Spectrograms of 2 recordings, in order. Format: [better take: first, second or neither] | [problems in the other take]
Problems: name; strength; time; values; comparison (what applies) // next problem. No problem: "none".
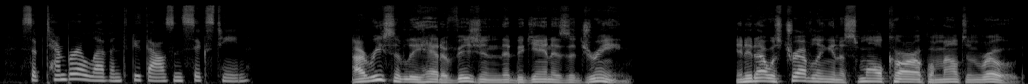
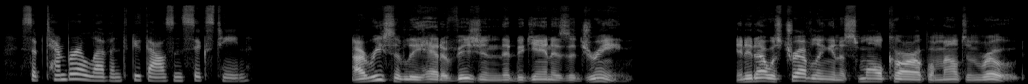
first | thin; very slightly; fading below 250 Hz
